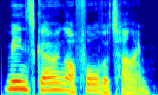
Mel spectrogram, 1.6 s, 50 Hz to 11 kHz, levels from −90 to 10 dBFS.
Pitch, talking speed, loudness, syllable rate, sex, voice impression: 165 Hz, 225 wpm, -18 LUFS, 4.2 syllables/s, female, feminine, adult-like, slightly fluent, sincere, slightly calm, slightly reassuring, slightly kind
